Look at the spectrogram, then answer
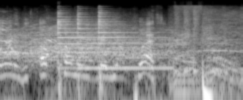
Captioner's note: bell ringing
